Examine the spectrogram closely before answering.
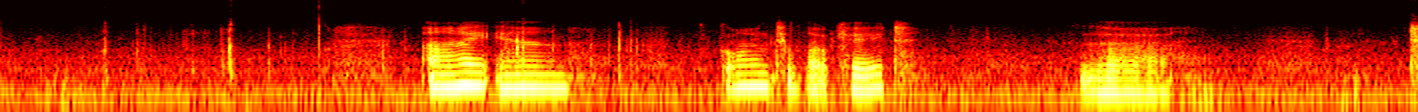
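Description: Playing cards flick and rustle as they are shuffled by hand.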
